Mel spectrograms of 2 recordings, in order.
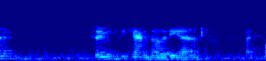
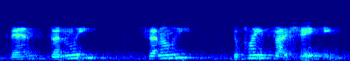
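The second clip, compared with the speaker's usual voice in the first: higher, louder, suspenseful build; mounting alarm; 8 semitones higher, 7 dB louder than usual. Acted. Actor telling of a plane shaking, mounting alarm. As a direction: build the sudden alarm on a raised pitch.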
